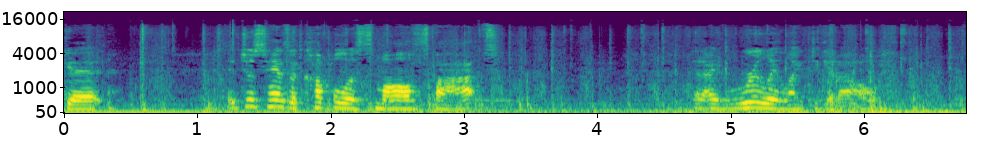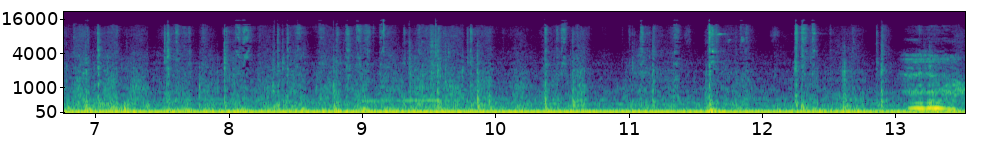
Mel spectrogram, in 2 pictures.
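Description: A cloth rubs against a leather bag.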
